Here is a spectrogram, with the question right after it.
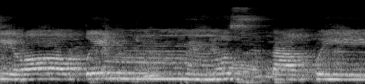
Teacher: Jadi bukan sirotim, tidak. Kalau tim biasa berarti hurufnya ta, tapi di sini to. Jadi tebal.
